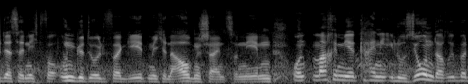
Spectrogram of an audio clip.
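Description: Male actor as ingratiating young applicant, high voice, ornate courtesy, radio drama with slight ambient noise. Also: lightly acted. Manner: flowery, deferential, self-assured. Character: smooth-talking, obsequious young male job applicant. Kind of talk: radio play acting.

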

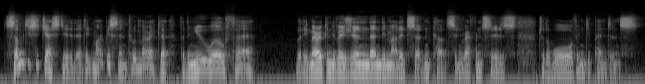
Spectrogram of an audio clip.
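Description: A man reading a comic short story aloud as narrator, expressive and lively in his delivery. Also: on the low side, a little fast, vocal fry. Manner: lively, expressive reading with varied character voices. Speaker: audiobook reader.

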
